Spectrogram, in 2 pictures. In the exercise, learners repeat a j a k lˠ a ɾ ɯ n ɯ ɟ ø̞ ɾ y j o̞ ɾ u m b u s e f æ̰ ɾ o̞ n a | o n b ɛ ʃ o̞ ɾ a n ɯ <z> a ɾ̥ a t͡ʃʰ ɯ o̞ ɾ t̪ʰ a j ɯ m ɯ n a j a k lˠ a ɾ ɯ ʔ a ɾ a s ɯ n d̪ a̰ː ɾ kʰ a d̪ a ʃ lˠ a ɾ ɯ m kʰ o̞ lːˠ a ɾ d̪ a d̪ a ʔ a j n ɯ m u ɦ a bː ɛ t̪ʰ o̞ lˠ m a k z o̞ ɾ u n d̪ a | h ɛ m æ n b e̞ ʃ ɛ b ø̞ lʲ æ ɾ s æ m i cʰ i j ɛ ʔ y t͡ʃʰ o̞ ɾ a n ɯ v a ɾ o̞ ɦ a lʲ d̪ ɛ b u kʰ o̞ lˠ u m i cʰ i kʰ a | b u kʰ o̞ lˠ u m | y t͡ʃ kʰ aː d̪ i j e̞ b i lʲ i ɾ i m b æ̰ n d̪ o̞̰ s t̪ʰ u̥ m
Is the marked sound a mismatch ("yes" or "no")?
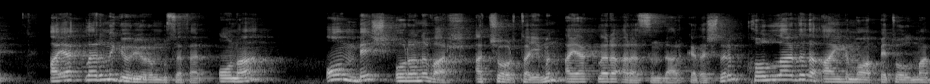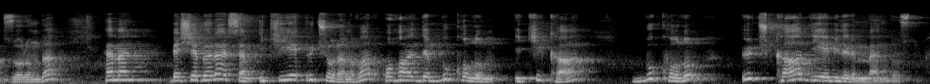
yes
